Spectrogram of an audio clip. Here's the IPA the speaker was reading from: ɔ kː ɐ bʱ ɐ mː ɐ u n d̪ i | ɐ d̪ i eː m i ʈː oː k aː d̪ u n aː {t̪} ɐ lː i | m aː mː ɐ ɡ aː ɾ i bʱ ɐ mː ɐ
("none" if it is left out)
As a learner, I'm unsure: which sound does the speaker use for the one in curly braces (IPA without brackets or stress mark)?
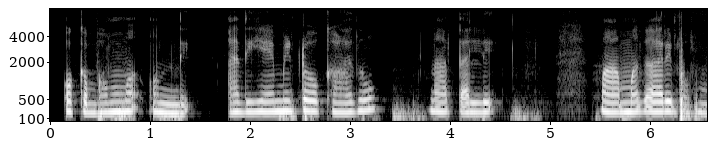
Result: t̪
